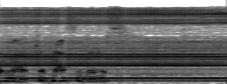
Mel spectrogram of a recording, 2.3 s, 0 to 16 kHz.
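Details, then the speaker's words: PD4655 converter/charger pushing about 50+ amps into batteries: loud, steady fan rush with constant hum, no rise or fall; larger auxiliary cooling fan running normally to keep the transformer from overheating. "you hear that not just the normal fairly silent shotgun but the larger auxiliary cooling fan is kicked in it's got to keep that transformer and"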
